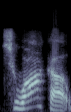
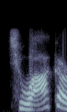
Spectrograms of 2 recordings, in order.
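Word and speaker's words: Tuaca: she introduced me to twaka which my first thought was twaka rhym rhymes with Chewbacca so so anyway dour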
